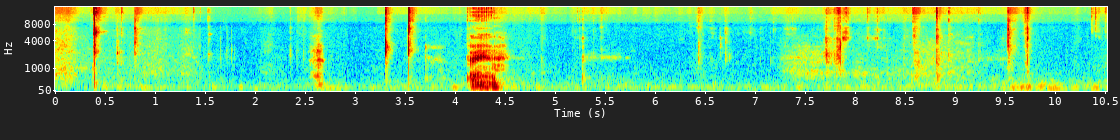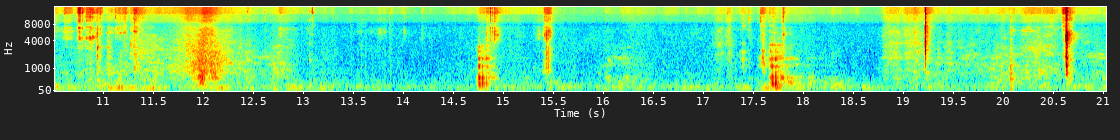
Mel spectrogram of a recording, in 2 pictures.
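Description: A flashlight's switch clicks sharply.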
